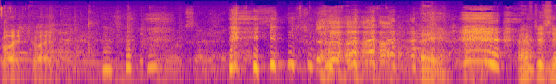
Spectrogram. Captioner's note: laughter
